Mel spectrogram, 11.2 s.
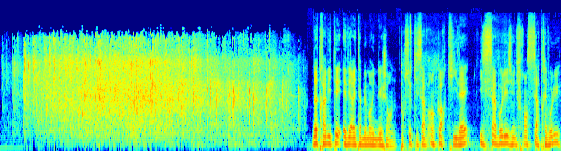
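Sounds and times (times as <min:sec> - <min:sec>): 
audience applause: 0:00.0 - 0:06.2
speech: 0:06.2 - 0:11.2.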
